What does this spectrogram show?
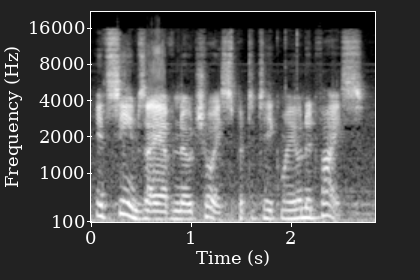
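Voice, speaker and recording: A man's voice: a little high, normal speed, sharp tone, slight background noise, rough recording. A man voicing a refined, earnest woman leader in a fantasy game, speaking in formal, solemn, archaic phrasing. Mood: resigned, gracious.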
